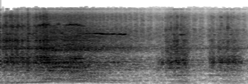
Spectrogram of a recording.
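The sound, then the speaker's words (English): Engines rev and idle at the main bus station in Tambacounda, Senegal: a steady mechanical drone with a couple of louder revving surges rising near the end, fairly loud. “At the main bus station in Tambacounda, where many would-be migrants start their odyssey,”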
